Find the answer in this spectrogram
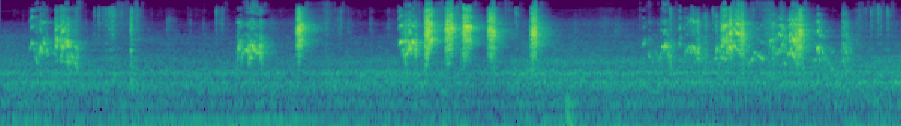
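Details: Budgerigars chirping: clusters of sharp, high, raspy chirps, a fast run of about six notes near the middle, then another busy burst of warbling chirps.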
